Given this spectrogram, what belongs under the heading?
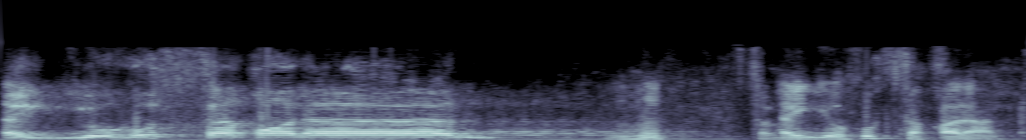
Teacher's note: على إتباع الهاء لما قبلها من الضم الذي قبلها لدى الوصل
